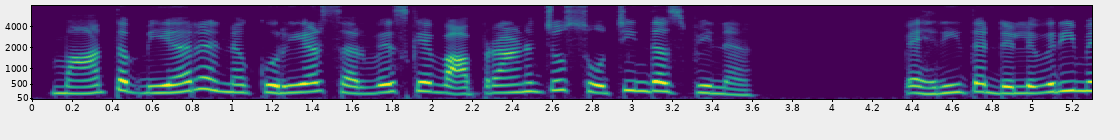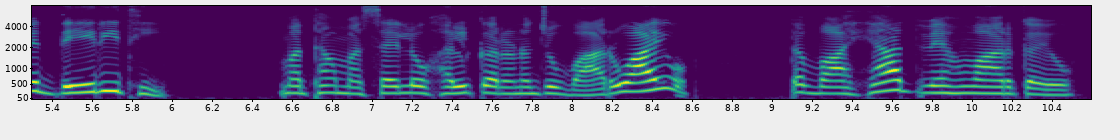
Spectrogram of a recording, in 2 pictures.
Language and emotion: Sindhi, disgusted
